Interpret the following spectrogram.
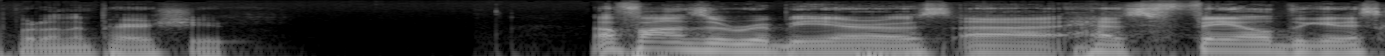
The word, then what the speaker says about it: Ribeiro: Number 1, Alfonso Ribeiro's fails. I'm always so I don't want to say his name wrong.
